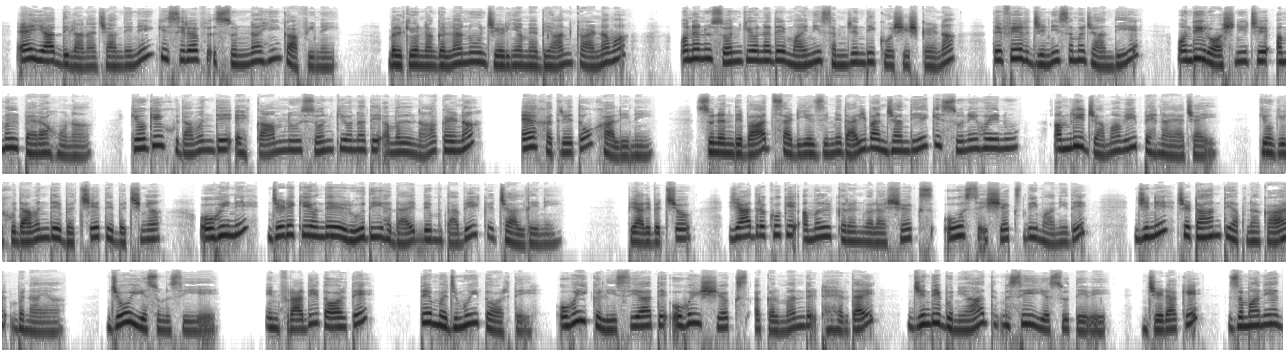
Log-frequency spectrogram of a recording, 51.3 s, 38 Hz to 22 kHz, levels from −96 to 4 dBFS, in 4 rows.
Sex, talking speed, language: female, 165 wpm, Punjabi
